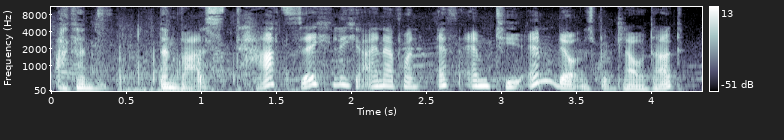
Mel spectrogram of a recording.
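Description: A man's voice: high voice, very animated, moderate pace, a bit bright, full character voice. An actor playing a matter-of-fact, knowing teenage boy detective in an audio drama. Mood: knowing, casual. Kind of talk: German audio drama acting.

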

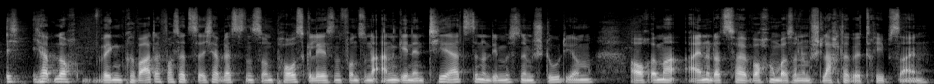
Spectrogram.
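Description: A man's voice: on the low side, fairly even intonation, quick pace, darkish tone. A man hosting a podcast in a casual, conversational way. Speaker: podcast host.

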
